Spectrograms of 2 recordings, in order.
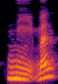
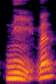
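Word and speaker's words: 你们: 근데 우리가 딱 보니까 경성이에요. 그러면 니만 이렇게 읽어주시면 되겠죠. 니만, 네, 가볍게 탁 내려오는 느낌으로 니만 읽어주시면 되겠습니다.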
